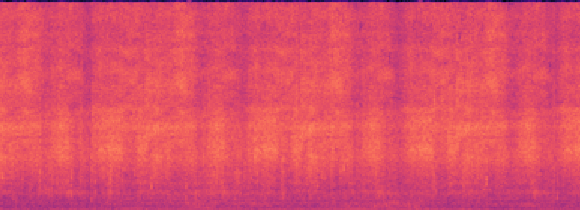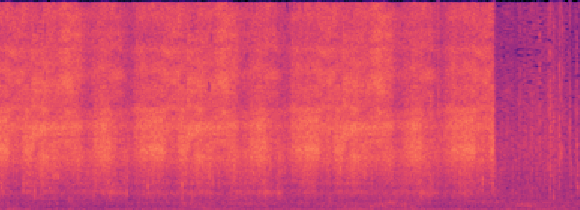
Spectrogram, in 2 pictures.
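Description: An extinguisher sprays with a steady hiss.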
